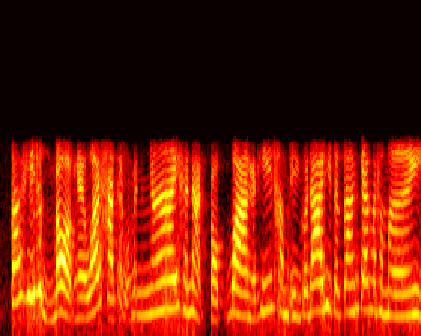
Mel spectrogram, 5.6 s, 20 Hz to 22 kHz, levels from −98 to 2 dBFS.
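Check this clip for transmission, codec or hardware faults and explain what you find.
The clip carries two faults: narrowband mobile coding throughout, and two bursts of corrupted frames.

AMR narrowband mobile codec, throughout: the speech has been squeezed through a mobile speech coder that rebuilds the voice from a vocal-tract model excited by sparse pulses. The buzzy, synthetic edge fits a low mode around 7.4 kbps. The band runs only from about 250 Hz to 3.6 kHz, so the sound is thin and boxy with no air on top, and the coding damage is plainly audible.

AMR bit errors, 1.48 to 1.89 s and 3.68 to 3.98 s: on a poor radio link, the weakly protected bits in each frame arrived flipped while the checksum on the critical bits still passed, so the decoder trusted bad data. Excitation pulses land in the wrong places and the fine pitch, gain and spectral values drift. The voice holds roughly its pitch and loudness but turns hoarse, scratchy and gargling across both stretches, which points to a heavy error rate of roughly one bit in ten.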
